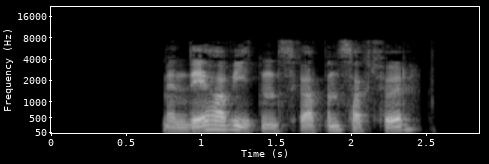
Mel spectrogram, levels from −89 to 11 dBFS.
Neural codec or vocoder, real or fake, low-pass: none; real; 7.2 kHz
